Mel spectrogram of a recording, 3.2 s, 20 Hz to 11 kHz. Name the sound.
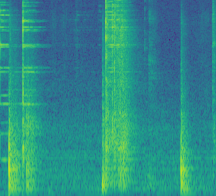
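Yamaha WR450F clutch basket being popped off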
